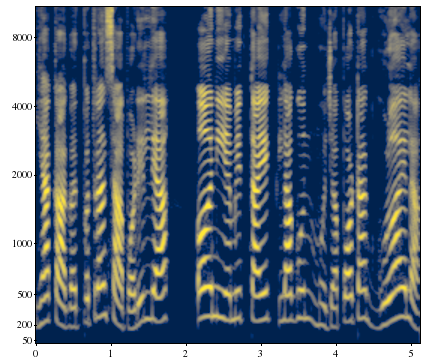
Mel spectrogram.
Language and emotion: Goan Konkani, disgusted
